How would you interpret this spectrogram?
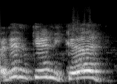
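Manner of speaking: a high, put-on Scottish accent; playful fake Scottish accent, pitched well up; mock Scots accent. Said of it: "so I can come out with an accent".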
